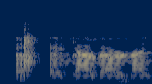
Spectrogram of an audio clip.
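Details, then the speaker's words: Laryngectomy patient speaking with an electrolarynx held under the chin, device vibrating as lips, tongue and mouth shape flat, buzzing, mechanical monotone speech. "as he moves his lips tongue and mouth you can see that the device is vibrating and allows him to produce speech"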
